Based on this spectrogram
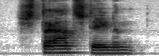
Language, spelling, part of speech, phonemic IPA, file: Dutch, straatstenen, noun, /ˈstratstenə(n)/, Nl-straatstenen.ogg
- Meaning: plural of straatsteen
